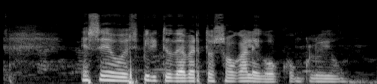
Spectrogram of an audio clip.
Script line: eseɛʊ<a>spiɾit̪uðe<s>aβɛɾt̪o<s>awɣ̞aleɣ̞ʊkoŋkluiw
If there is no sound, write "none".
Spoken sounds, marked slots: e, none, s

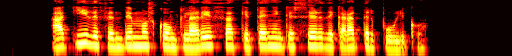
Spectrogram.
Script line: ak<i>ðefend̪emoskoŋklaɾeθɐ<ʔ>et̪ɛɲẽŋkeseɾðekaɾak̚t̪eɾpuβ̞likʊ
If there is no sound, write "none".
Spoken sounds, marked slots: i, k

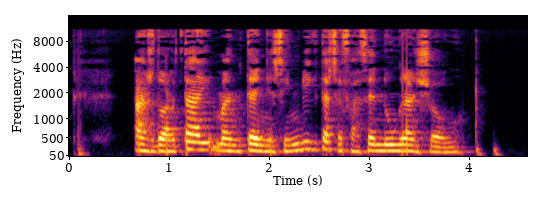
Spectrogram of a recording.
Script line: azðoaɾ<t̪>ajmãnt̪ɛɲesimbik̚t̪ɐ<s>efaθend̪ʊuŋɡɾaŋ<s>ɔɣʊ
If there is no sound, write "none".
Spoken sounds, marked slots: t̪, s, ʃ

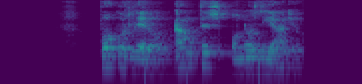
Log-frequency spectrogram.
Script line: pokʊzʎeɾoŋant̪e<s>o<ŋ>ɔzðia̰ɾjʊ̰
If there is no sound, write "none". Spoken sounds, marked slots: s, n

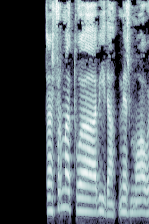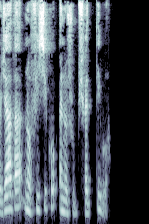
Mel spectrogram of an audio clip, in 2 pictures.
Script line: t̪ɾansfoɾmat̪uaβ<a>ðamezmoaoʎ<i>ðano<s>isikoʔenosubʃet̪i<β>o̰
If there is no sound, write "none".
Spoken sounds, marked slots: i, a, f, β

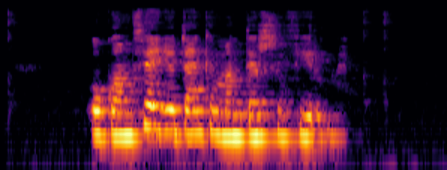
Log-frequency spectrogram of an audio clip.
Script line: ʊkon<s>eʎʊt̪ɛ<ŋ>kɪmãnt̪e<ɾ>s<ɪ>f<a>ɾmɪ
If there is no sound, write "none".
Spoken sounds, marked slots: θ, ŋ, ɾ, ɪ, i

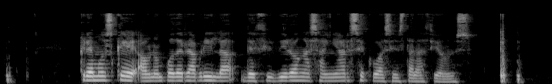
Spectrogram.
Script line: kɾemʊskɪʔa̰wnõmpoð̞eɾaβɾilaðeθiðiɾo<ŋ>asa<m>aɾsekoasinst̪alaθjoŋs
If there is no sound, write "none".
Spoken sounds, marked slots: ŋ, ɲ

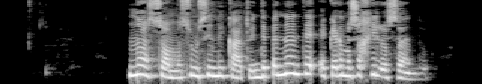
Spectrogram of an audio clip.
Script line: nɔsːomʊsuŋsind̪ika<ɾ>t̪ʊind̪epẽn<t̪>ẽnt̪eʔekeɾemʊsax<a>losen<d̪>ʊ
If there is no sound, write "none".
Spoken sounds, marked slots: none, d̪, i, d̪

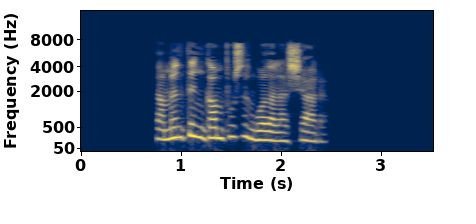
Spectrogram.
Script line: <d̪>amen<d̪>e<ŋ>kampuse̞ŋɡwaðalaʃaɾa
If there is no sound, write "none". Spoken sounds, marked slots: t̪, t̪, ŋ

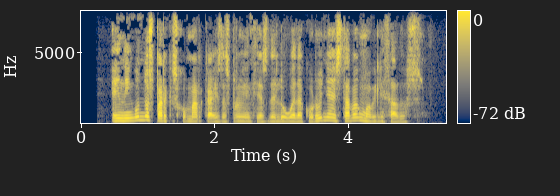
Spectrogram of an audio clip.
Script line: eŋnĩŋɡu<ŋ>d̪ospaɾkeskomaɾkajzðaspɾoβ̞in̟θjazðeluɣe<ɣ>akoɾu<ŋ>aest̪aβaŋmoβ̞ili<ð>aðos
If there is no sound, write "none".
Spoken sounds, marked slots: n, ð, ɲ, θ

